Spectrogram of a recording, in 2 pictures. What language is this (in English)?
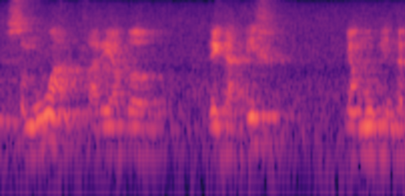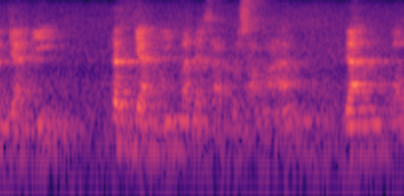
Indonesian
